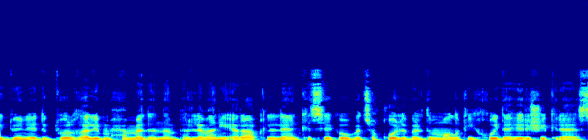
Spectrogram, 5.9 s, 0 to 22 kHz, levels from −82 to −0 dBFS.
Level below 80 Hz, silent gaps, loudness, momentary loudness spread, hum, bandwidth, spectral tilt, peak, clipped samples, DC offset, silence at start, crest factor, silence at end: -46 dBFS; none; -29 LUFS; 4 LU; none; 11.5 kHz; -6 dB/octave; -14 dBFS; under 0.1%; under 0.1%; 0 s; 16 dB; 0 s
